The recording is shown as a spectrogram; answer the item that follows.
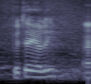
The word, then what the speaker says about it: Puteoli: So they come to, can you please pronounce this, Puteoli? Puteoli? Puteoli. Okay, and we meet the believers.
